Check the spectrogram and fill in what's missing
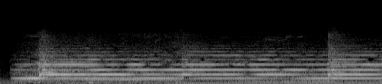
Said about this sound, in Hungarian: A Nándorfehérvári diadal 550. évfordulójára emlékezünk országszerte. A déli harangszó azóta a világra szóló győzelem jelképe lett a keresztény világban.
